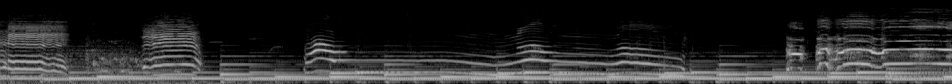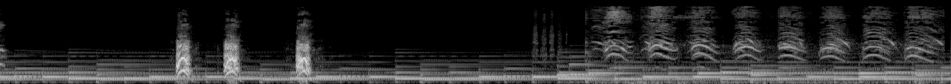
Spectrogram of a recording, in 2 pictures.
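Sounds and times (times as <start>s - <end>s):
background music: 0.0s - 19.0s
cat meowing: 3.0s - 6.9s, 15.4s - 19.0s
rooster crowing: 7.9s - 9.6s.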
